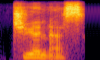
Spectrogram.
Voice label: "cheerless", Indian

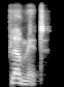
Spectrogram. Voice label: "plummet", Indian; Dictionary

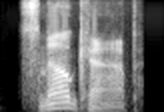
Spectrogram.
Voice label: "snowcap", British

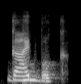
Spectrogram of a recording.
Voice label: "guidebook", Indian

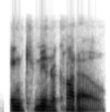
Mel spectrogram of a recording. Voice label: "incommunicado", American

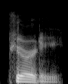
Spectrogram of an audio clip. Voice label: "purity", American

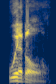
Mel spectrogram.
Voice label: "whittle", American

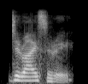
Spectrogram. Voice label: "derisory", Indian

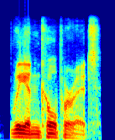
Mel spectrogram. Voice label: "reincorporate", British

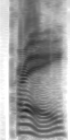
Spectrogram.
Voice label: "pray", American

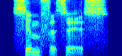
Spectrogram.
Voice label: "symphysis", British

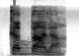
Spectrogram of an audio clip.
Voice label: "kabbala", Indian

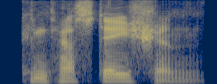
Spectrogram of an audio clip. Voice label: "contestation", American

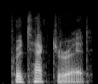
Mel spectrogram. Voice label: "protectorate", American

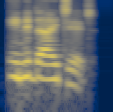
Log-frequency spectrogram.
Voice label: "inedited", Indian

